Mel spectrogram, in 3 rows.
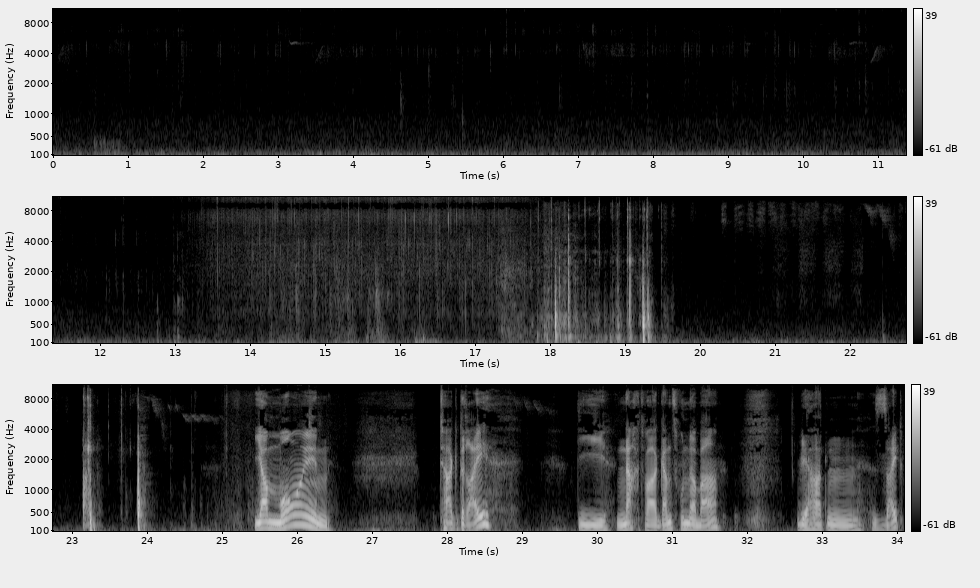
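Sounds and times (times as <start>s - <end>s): eggs and bacon sizzling in a pan: 11.8s - 18.3s
utensil knocking and scraping a pan: 17.8s - 19.6s.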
